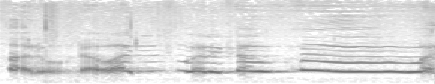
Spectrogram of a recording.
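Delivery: very high, slow tearful whine; crying child. Retold or imitated. A daughter crying that she wants to go home. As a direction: wail it like a sobbing little girl.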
